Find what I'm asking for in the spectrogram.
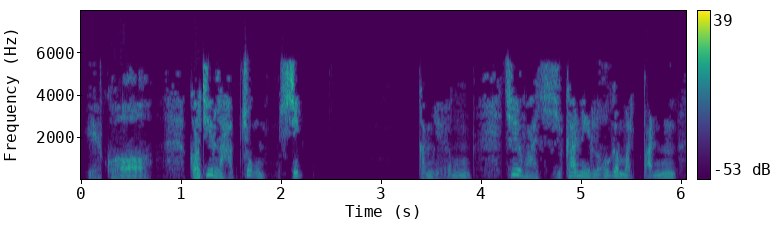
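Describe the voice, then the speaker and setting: Male Cantonese storyteller: very raspy, suspenseful dramatic narration, deliberate pauses, dull close dry sound. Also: lowish voice, sing-song, dry recording. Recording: muffled, dull audio.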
